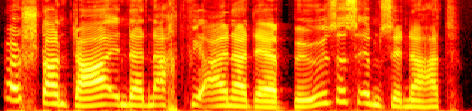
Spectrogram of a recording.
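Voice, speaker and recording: Storybook role: innocent fearless lad, high and emphatic, guileless, male reader acting. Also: lively intonation, moderate pace, a bit bright, clear, resonant tone, no room sound, clean studio sound. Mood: earnest, innocent. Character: naive, fearless, cheerfully innocent simple-minded boy. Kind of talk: fairy-tale storybook character voice.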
